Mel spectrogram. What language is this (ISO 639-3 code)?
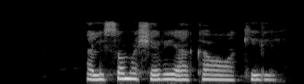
swa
